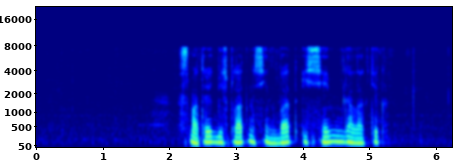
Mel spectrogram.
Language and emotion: Russian, neutral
